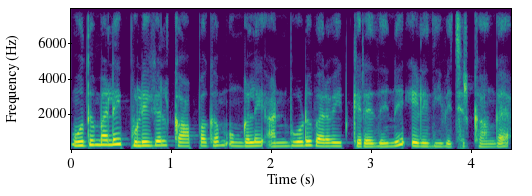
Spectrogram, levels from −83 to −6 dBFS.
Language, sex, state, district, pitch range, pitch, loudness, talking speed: Tamil, female, Tamil Nadu, Nilgiris, 185-220 Hz, 200 Hz, -14 LUFS, 110 wpm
